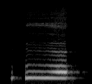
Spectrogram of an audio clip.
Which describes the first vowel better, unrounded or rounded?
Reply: unrounded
